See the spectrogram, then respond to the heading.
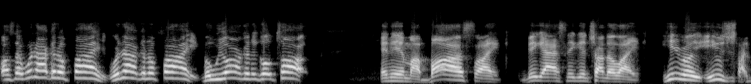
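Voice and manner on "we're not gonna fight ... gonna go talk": high-pitched insistent reply; acted heated reassurance; retold protest. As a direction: insist over the commotion, voice pitched up. Retold answer to bystanders.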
